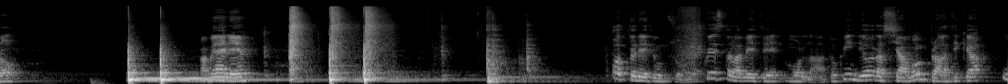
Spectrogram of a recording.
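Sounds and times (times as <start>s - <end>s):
snare drum hits ringing: 2.6s - 5.6s.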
